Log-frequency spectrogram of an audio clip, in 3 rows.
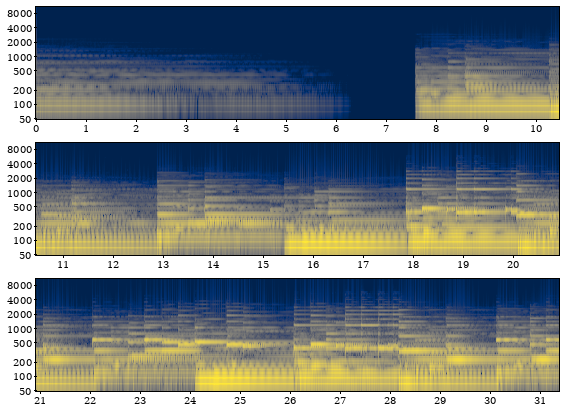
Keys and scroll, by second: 5.3 5, 5.6 Return, 31.3 1.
